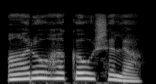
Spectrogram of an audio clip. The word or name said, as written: ಆರೋಹಕೌಶಲ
